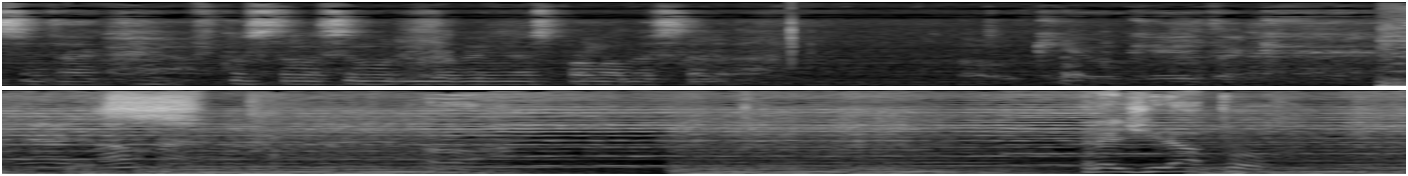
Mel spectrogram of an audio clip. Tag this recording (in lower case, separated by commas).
speech, music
